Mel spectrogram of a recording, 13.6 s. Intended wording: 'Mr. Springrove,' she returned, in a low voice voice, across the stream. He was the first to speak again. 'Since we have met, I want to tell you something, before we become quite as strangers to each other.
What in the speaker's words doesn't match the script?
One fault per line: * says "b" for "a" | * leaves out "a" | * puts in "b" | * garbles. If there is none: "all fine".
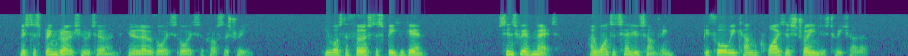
all fine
